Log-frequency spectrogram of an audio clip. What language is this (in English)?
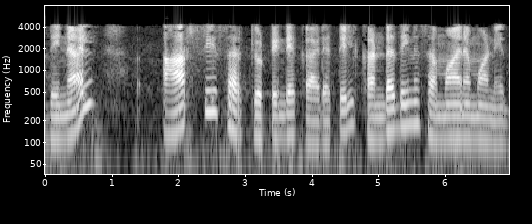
Malayalam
